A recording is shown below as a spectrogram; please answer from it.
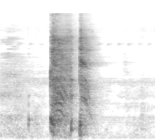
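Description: A man coughs twice in quick succession, just under a second in.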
